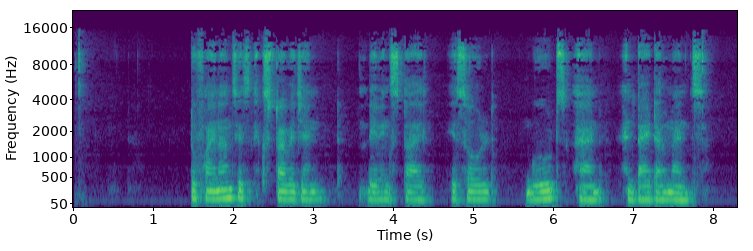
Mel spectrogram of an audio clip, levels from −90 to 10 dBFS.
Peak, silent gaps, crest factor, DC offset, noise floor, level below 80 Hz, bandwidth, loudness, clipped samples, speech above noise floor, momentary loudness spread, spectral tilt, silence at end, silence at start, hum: -2 dBFS; none; 20 dB; under 0.1%; -67 dBFS; -52 dBFS; 16 kHz; -20 LUFS; under 0.1%; 46 dB; 12 LU; -3.5 dB/octave; 0.35 s; 0.05 s; none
